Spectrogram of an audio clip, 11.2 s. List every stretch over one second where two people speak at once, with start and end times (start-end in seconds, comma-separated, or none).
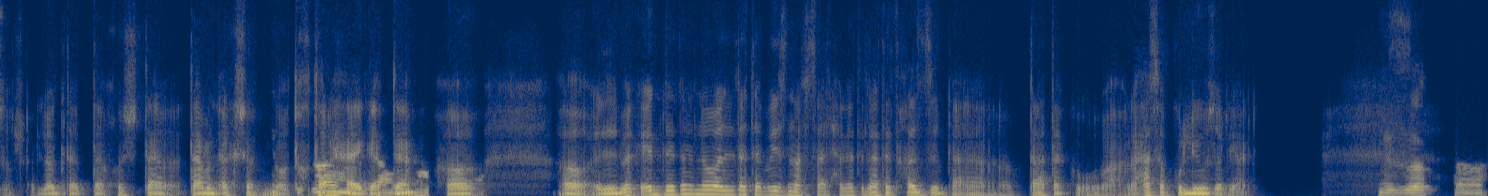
2.0-3.5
